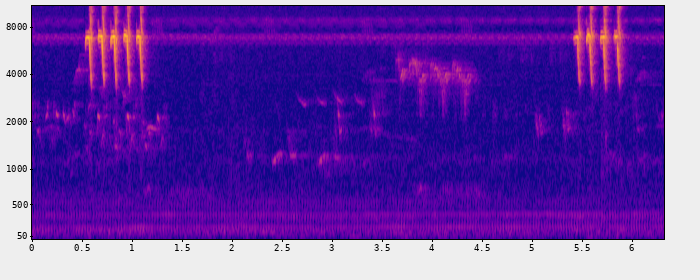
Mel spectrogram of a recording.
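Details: Blue-crowned hanging parrot call used as a bird lure: five shrill, very high notes in a fast burst, soft distant chirps in the pause, then four more shrill notes.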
